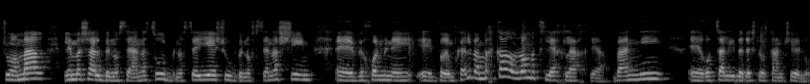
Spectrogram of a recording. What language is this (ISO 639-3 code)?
heb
